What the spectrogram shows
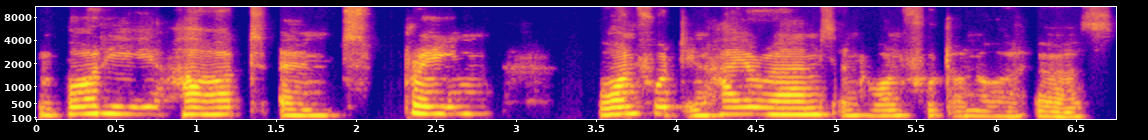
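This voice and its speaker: Speaking at a very slow pace with a German accent, a woman uses a medium pitch, ordinary pitch variation and a somewhat breathy sound. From Germany. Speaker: physician and spiritual regression facilitator. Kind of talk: presentation. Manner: halting, with filler words.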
